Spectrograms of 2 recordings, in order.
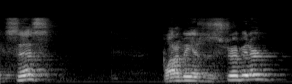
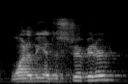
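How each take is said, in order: First: Higher, louder, rushed blurt; just blurt it out at her; blurted pitch. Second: Rushed, blurted sales question; blurted pitch. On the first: Finally pitching his sister at dinner, a loud rushed blurt. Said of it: "and I say". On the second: Blurting the sales question to his sister, fast. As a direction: fire it off fast and blunt. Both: Retold or imitated.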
